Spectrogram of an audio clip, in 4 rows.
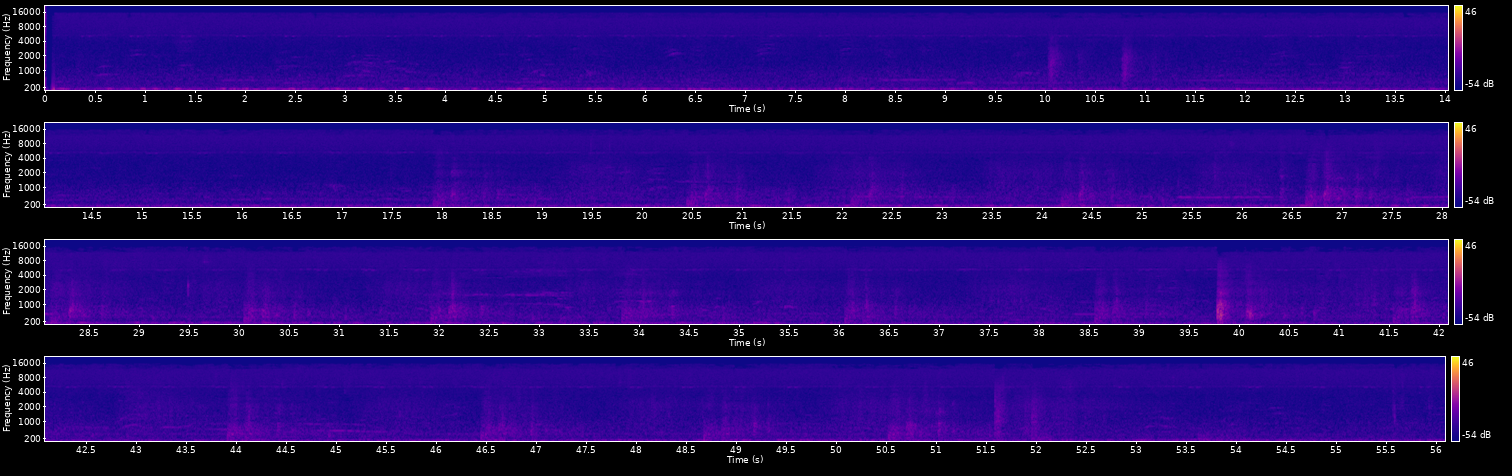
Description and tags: A party in the distance and fireworks and firecrackers recorded with Olympus DS-40 and unedited except to convert them to uploadable format.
